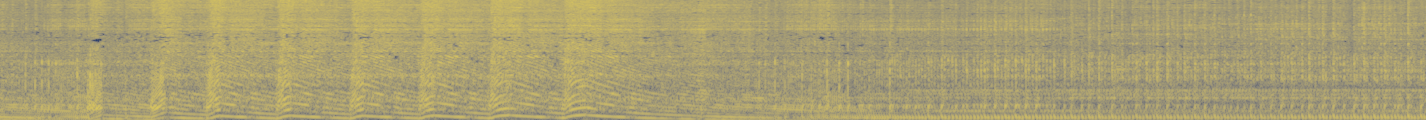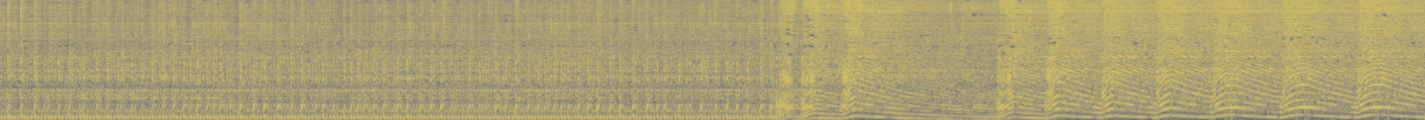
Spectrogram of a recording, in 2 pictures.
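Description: Two-stroke Yamaha Jog scooter engine running on a STIHL chainsaw ignition, revved up and down in quick repeated blips. About eight seconds in it is held at a steady speed for some fifteen seconds, then the quick blipping starts again.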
